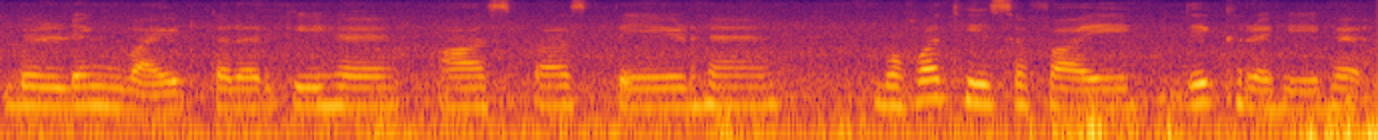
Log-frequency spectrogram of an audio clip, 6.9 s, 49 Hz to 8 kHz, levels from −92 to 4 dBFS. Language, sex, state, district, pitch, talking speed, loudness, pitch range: Hindi, female, Chandigarh, Chandigarh, 170 Hz, 130 wpm, -18 LUFS, 160-175 Hz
